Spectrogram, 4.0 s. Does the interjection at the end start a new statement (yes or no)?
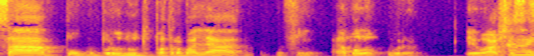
yes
